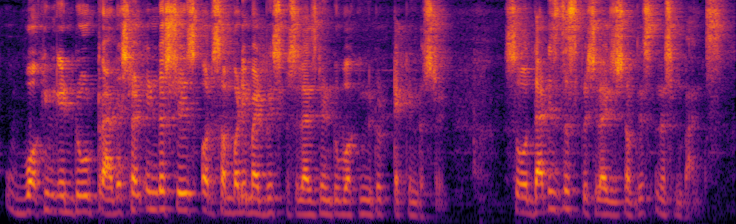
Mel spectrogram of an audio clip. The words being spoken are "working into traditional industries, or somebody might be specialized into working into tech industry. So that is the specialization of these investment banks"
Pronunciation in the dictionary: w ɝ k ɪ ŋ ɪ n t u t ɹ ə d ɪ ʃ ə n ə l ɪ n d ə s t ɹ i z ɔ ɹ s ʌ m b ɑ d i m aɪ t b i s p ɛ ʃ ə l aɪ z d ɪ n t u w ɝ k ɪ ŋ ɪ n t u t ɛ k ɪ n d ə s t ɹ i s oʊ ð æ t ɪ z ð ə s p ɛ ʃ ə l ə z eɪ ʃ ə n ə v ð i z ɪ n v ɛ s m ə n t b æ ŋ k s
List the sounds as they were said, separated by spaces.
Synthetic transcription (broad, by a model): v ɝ k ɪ ŋ ɪ n t u t ɹ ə d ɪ ʃ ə n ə l ɪ n d ə s t ɹ i z ɔ ɹ s ʌ m b ɑ d i m aɪ t b i s p ɛ ʃ ə l aɪ z d ɪ n t u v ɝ k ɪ ŋ ɪ n t u t ɛ k ɪ n d ə s t ɹ i s oʊ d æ t ɪ z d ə s p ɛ ʃ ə l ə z eɪ ʃ ə n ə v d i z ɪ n ɛ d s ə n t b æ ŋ k s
